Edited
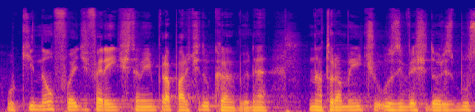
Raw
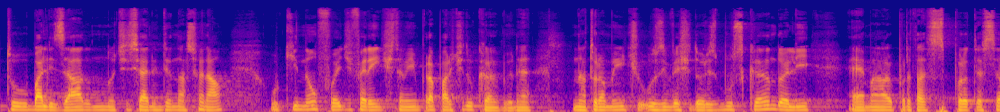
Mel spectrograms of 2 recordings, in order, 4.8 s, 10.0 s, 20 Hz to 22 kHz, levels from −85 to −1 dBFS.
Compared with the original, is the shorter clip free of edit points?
yes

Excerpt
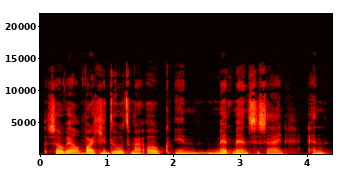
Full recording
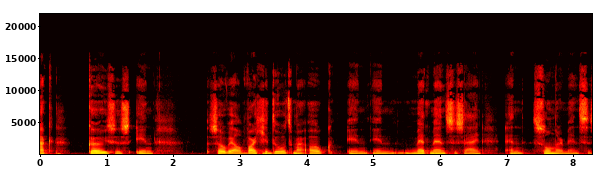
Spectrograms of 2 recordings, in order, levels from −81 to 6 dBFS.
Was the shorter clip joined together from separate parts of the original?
yes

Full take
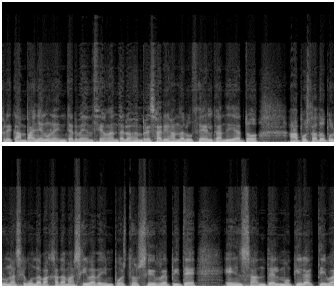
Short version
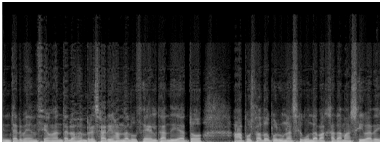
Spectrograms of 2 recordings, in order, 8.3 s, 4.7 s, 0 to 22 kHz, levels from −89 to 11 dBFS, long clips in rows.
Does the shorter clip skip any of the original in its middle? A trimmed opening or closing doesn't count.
no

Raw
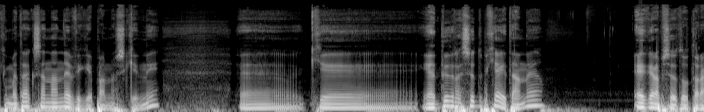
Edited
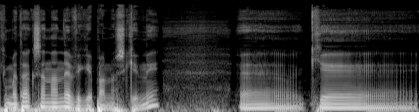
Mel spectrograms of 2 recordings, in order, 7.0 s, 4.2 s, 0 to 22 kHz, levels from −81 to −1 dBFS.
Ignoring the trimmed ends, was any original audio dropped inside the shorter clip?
no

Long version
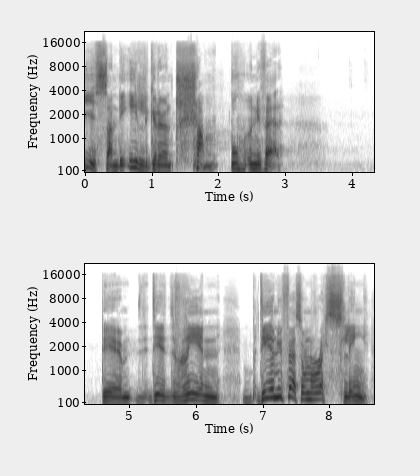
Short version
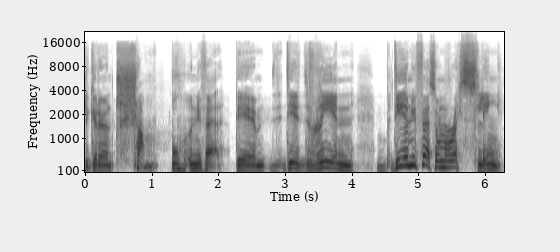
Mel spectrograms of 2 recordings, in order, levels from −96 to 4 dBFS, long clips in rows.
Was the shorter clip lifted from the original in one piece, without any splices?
no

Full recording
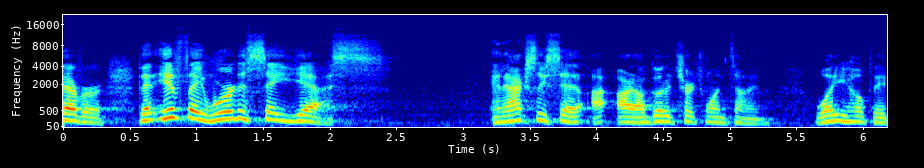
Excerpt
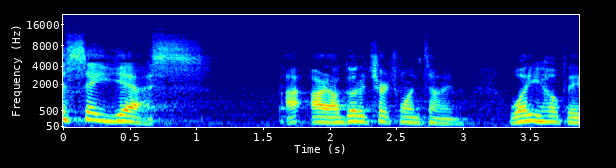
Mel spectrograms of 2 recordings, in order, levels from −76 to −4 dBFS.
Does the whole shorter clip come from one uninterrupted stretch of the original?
no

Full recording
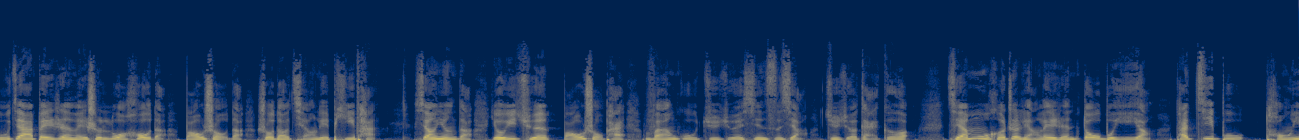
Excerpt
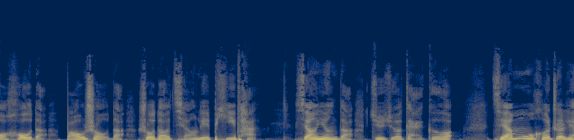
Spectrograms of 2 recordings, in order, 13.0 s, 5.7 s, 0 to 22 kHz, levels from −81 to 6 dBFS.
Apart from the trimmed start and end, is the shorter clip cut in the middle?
yes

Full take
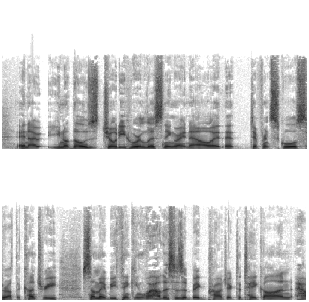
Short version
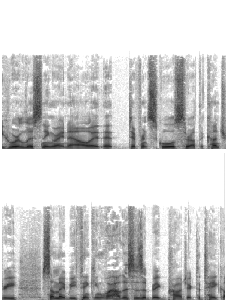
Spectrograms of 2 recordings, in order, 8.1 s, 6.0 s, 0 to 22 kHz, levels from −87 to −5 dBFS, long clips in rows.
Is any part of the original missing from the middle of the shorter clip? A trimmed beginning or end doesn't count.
no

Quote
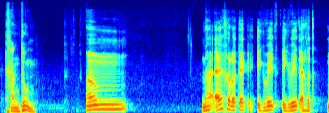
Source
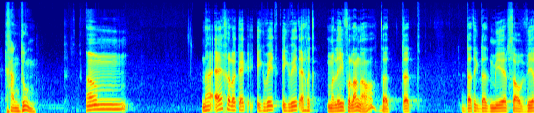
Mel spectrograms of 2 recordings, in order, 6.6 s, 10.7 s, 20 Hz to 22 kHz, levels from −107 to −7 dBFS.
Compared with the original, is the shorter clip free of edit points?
yes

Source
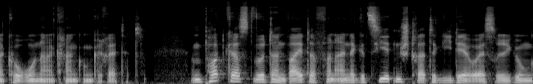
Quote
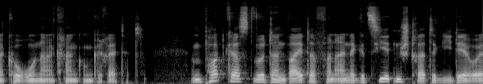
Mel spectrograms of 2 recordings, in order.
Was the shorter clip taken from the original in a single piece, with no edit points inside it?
yes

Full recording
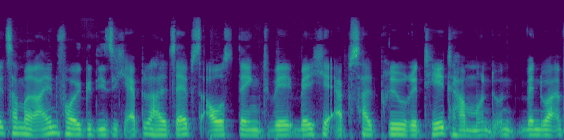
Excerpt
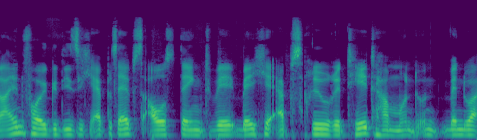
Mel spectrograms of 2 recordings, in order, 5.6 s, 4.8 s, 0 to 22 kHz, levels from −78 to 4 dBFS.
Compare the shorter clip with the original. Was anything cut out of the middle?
yes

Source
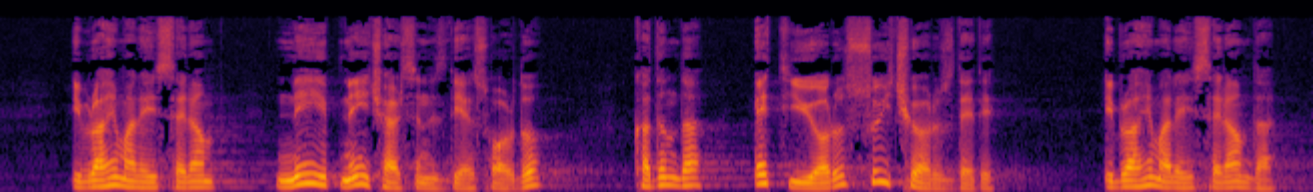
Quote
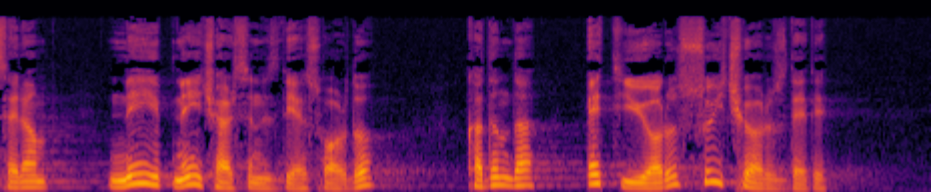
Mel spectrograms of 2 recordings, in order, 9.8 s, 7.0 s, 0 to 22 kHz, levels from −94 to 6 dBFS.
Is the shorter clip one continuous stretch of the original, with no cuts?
yes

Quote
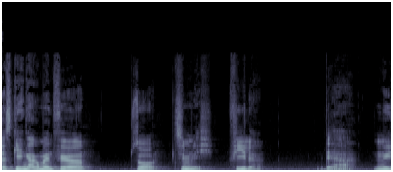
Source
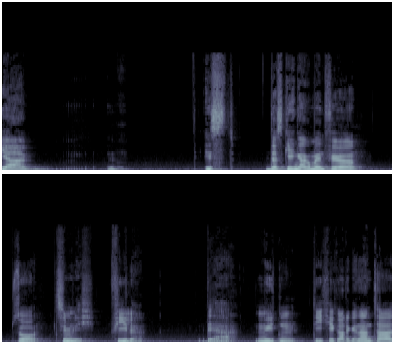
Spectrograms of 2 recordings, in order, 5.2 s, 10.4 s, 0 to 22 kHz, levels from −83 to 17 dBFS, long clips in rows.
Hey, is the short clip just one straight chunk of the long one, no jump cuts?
yes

